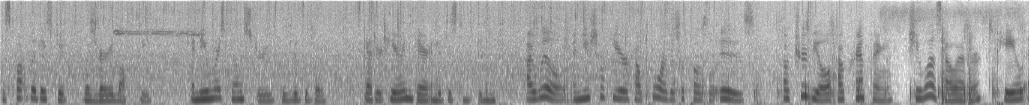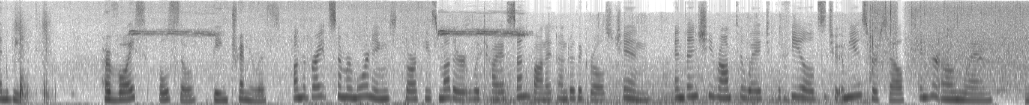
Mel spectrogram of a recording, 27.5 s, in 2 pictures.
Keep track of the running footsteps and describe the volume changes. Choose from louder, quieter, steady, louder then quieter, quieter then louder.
louder.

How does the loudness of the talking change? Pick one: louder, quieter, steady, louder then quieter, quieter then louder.
steady.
